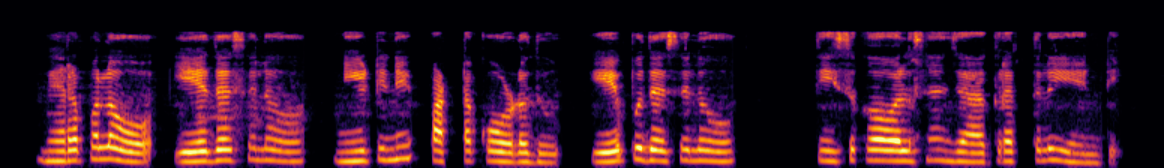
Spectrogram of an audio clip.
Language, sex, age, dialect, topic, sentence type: Telugu, female, 25-30, Utterandhra, agriculture, question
